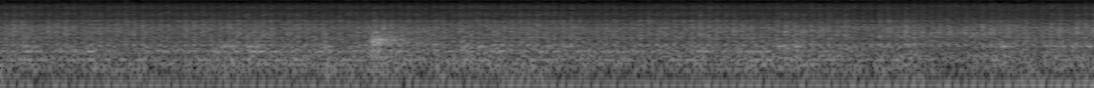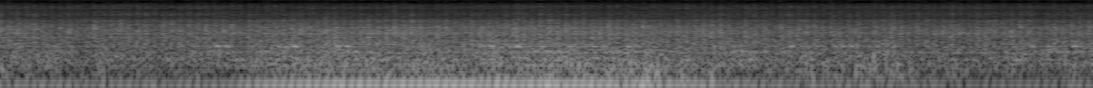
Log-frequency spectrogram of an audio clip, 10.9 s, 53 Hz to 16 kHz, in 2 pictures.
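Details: Volvo B5TL Euro 6 diesel bus idling with an irregular light knock about three per second over the steady rumble; cause not identified.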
